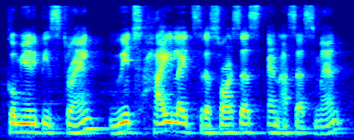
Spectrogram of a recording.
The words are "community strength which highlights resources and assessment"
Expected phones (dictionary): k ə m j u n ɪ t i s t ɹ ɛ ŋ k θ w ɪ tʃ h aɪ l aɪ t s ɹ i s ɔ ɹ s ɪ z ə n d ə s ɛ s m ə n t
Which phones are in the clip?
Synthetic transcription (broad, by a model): k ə m j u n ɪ t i s t ɹ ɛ ŋ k t w ɪ tʃ h aɪ l aɪ t s ɹ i s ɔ ɹ s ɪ s ə n d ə s ɛ s m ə n t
